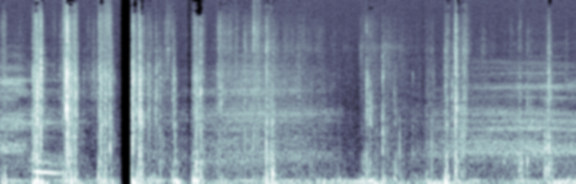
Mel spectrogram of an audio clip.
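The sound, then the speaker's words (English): Tarot cards being shuffled by hand give quiet, papery rustles and irregular soft flicks and taps that continue throughout. “so I will shuffle the cards”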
